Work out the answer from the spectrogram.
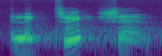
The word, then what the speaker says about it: electrician: In electrician, we have the stress on tri. Electrician. And in technician, the stress is on ni.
